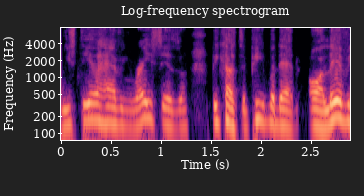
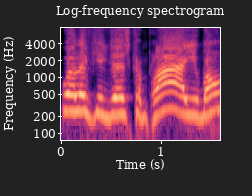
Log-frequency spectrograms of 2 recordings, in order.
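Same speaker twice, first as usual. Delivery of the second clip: mocking voice, higher and louder; 7 semitones higher, 6 dB louder than usual. Quoting a voice that sounds like people justifying police: imitating people justifying police. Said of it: "I like the voice that he used 'cause it sounds just like the people that be doing".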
